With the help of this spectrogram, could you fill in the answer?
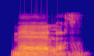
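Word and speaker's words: מלך: All right, make sure that when you read the chaf at the end of a word, you always pronounce it how? Not hard like a K, but more guttural. Melech. Soft.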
